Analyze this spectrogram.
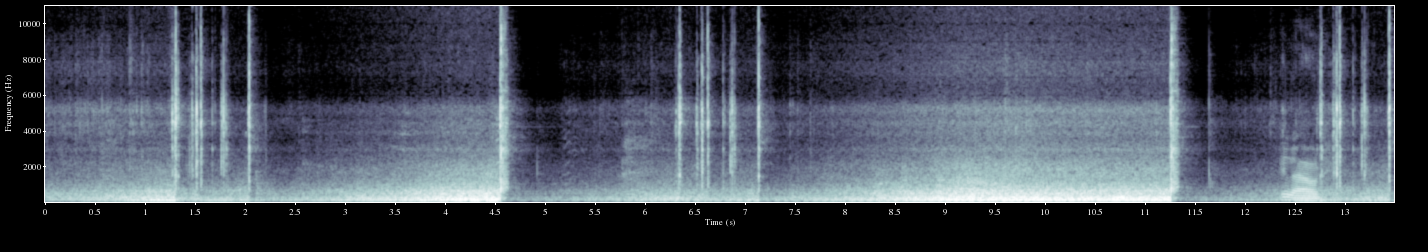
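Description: Two shots from a PCP air rifle (Kral Puncher), about four and a half seconds in and again about seven seconds later. Each shot is a sharp crack followed a second or two later by a few lighter clicks. The background noise swells steadily between shots.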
